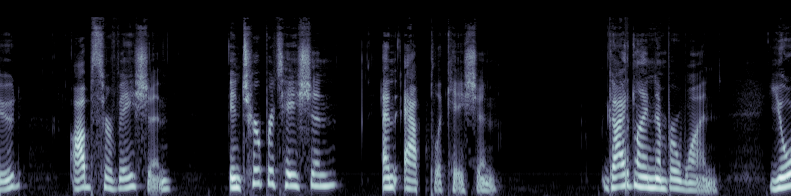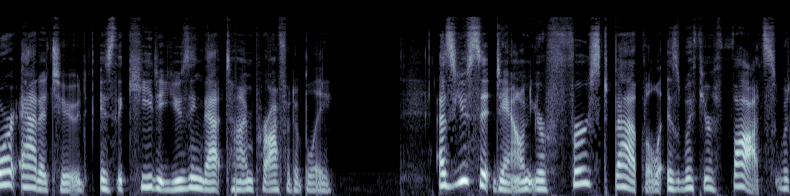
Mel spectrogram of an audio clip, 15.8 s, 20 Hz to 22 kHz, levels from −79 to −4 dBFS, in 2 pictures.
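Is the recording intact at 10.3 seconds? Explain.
No. A gap between stream segments at 10.26 s: segment timestamps leave a 10 ms hole the player fills with silence, a hard-edged dropout with no audio lost.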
